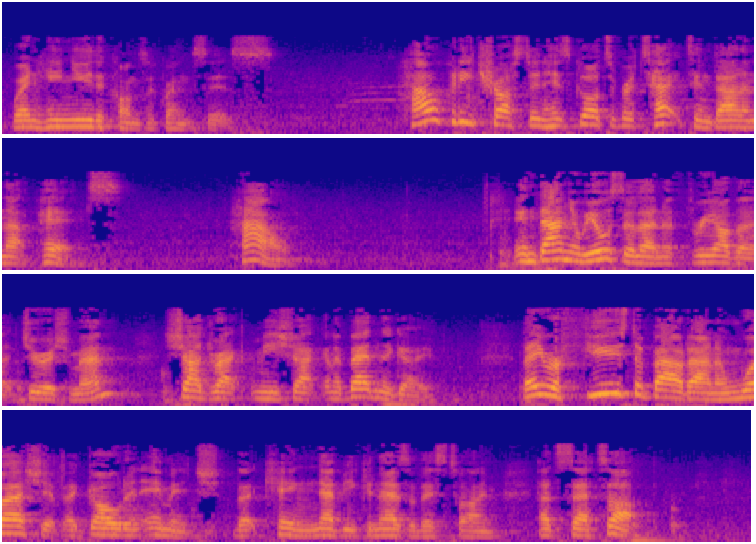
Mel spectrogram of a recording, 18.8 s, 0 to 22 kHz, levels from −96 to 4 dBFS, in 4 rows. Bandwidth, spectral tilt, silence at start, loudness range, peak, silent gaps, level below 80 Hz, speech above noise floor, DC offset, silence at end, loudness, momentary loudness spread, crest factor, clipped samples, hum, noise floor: 8.8 kHz; -5 dB/octave; 0.05 s; 6 LU; -8 dBFS; none; -56 dBFS; 32 dB; under 0.1%; 0.45 s; -26 LUFS; 15 LU; 20 dB; under 0.1%; none; -58 dBFS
